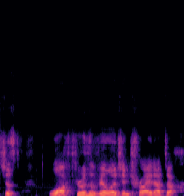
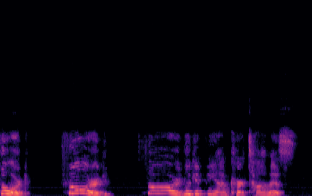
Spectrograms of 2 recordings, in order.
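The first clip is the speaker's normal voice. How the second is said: mock, very high, eager, insistent calling out; 11 semitones higher than usual. Retelling a fan greeting Thorg for a handshake: Kurt Thomas calling out. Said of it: "he calls out".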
